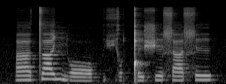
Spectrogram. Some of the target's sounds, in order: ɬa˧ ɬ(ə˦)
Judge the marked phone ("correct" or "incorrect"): incorrect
